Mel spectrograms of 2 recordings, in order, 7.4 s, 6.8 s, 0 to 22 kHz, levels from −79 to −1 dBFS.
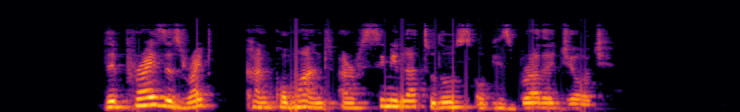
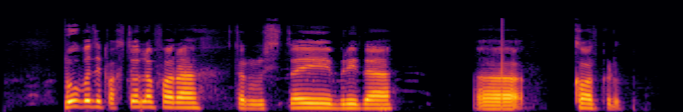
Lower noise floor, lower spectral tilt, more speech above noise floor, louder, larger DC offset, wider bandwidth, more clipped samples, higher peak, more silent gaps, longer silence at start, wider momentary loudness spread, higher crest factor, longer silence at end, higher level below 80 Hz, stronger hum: first, under -90 dBFS vs -63 dBFS; about the same, -6 dB/octave vs -6.5 dB/octave; first, over 74 dB vs 49 dB; about the same, -16 LUFS vs -15 LUFS; neither; about the same, 10.5 kHz vs 11 kHz; neither; about the same, 0 dBFS vs 0 dBFS; second, 2.39-2.44 s vs 4.54-4.72 s, 5.52-5.56 s, 5.65-5.73 s; first, 1.05 s vs 0.65 s; about the same, 11 LU vs 12 LU; about the same, 18 dB vs 16 dB; first, 1.35 s vs 0.65 s; first, -50 dBFS vs -62 dBFS; neither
